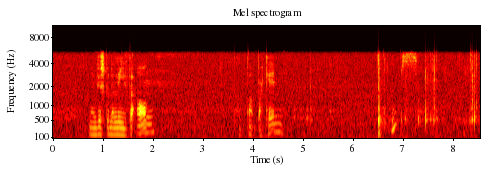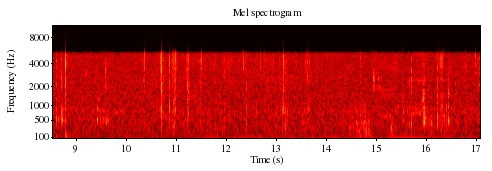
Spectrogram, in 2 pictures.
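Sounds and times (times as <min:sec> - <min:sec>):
faint room hiss: 0:00.0 - 0:17.0.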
